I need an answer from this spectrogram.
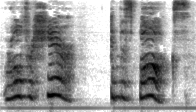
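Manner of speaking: high little voice, slow; a small toy answering from a box; tiny doll voice. A narrator's reading. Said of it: "one of the voices replied".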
